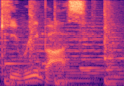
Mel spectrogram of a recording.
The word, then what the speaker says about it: Kiribati: It's Kiribati, pronounced Kiribass.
